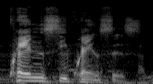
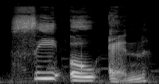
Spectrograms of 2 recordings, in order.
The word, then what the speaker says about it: consequences: word consequences and how it really is not pronounced consequences oh you've heard that one too have you well perhaps it would help if we spelled the word out c-o-n-s-e-q-u-e-n-c-e-s consequences it means a result or effect usually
